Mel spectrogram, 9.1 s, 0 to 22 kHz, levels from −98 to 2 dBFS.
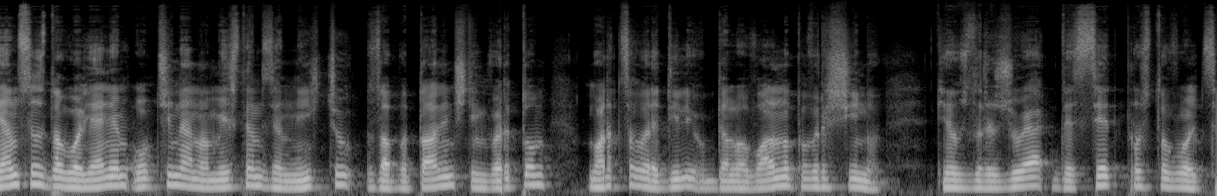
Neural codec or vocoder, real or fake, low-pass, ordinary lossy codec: codec, 44.1 kHz, 2.6 kbps, SNAC; fake; none; none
